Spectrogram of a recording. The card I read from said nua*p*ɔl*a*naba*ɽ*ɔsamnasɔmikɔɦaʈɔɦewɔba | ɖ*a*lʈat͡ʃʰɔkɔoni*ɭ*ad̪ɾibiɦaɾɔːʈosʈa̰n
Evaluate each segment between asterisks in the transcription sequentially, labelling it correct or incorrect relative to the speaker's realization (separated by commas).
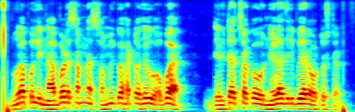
correct, incorrect, correct, incorrect, correct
